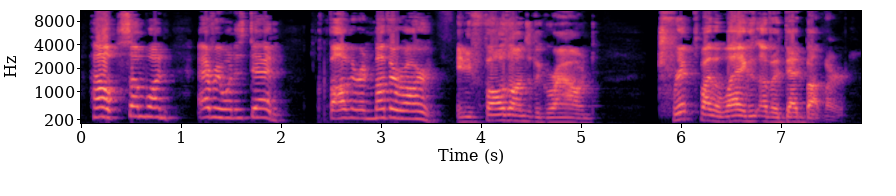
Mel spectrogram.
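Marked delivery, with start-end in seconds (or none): 0.1-3.6 high, panicked cry for help; acted freak-out. Boy finds everyone is dead, freaking out. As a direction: call for help in a raised, frantic pitch. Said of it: "he just keeps freaking out".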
